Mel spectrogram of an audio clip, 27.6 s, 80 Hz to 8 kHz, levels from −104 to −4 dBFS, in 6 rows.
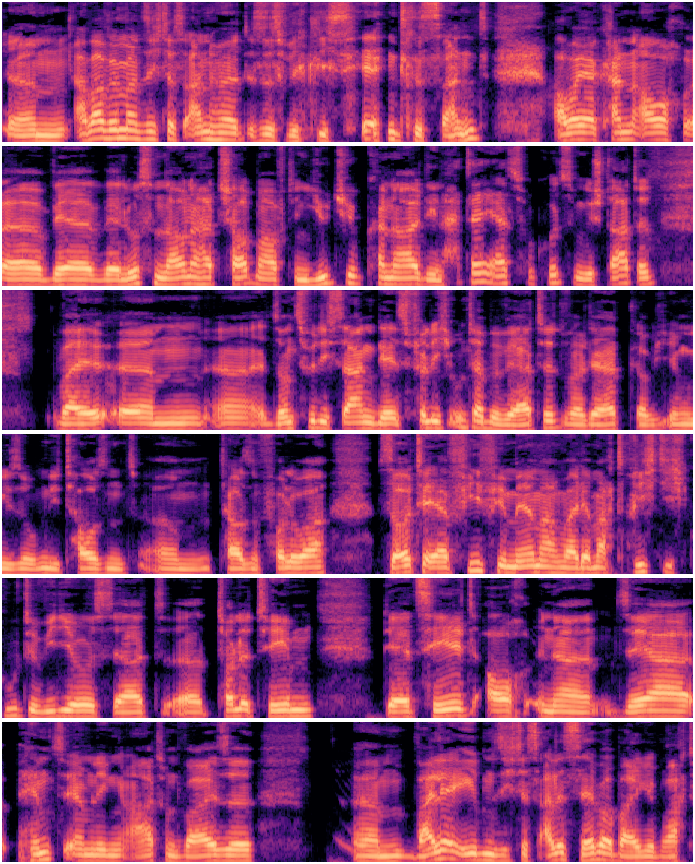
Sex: male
